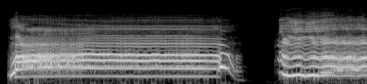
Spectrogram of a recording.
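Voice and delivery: high sharp cry of pain; pained shout. Acted. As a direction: yell as the blow lands. Hero hit in a fight.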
